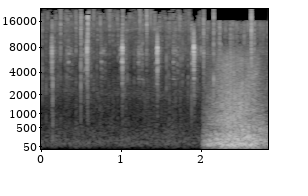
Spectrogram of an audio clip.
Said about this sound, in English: When Shanty finished with the scissors, there seemed to be enough hair and beard on the floor to stuff a pillow.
